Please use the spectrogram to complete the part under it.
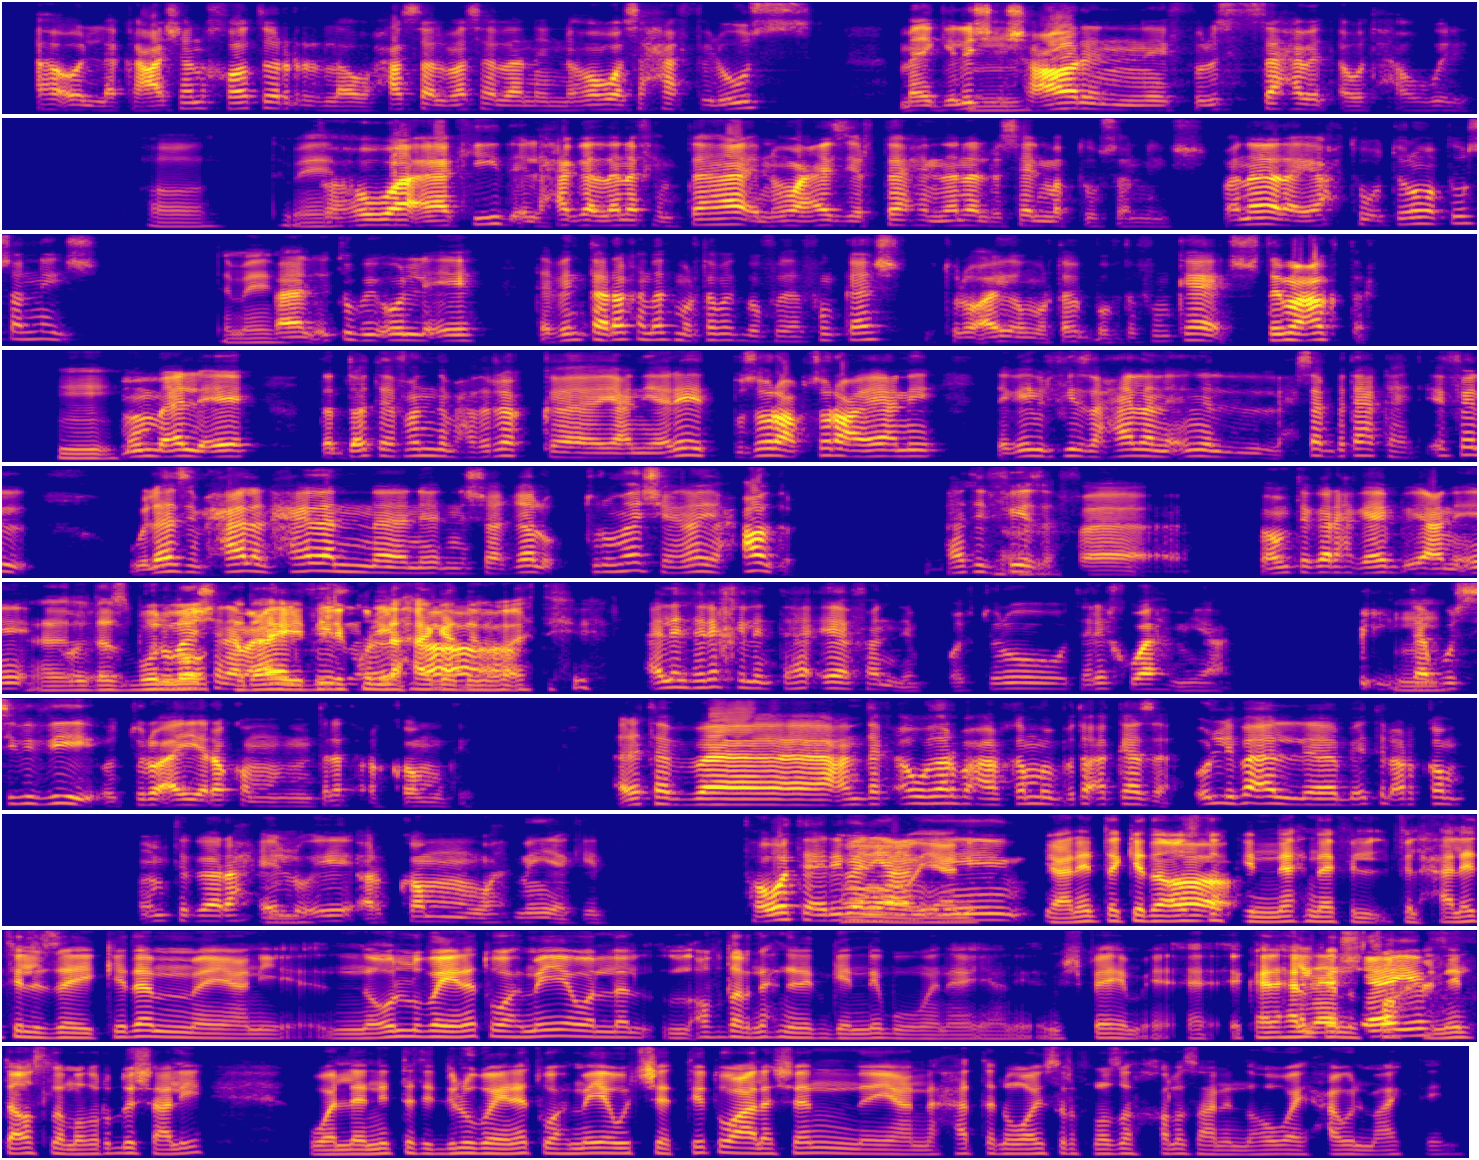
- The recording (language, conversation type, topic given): Arabic, podcast, إزاي تحمي نفسك من النصب على الإنترنت؟
- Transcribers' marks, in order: unintelligible speech; chuckle; throat clearing; in English: "والCVV"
